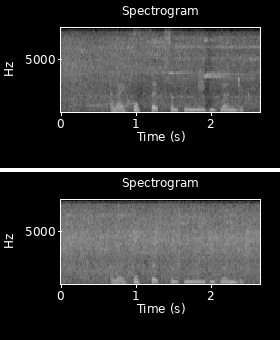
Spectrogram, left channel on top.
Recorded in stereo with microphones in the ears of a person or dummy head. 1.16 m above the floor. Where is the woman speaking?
40° left (ahead or behind).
